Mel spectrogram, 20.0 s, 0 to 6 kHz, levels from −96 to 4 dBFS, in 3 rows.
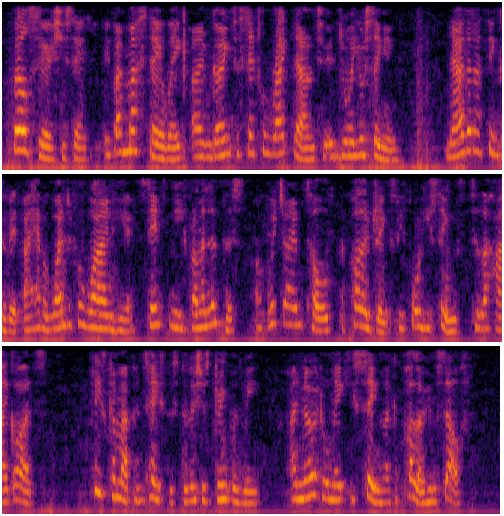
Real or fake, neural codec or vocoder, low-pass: real; none; 5.4 kHz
